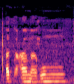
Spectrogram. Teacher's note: Yakni mim mati bertemu dengan huruf mim. Bacaan dia dengung dengan kadar dua harakat.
